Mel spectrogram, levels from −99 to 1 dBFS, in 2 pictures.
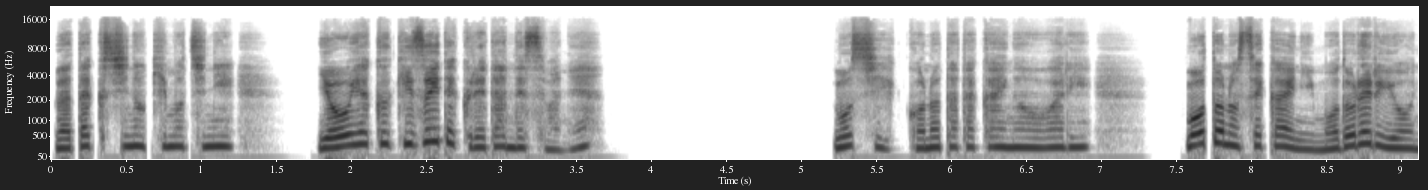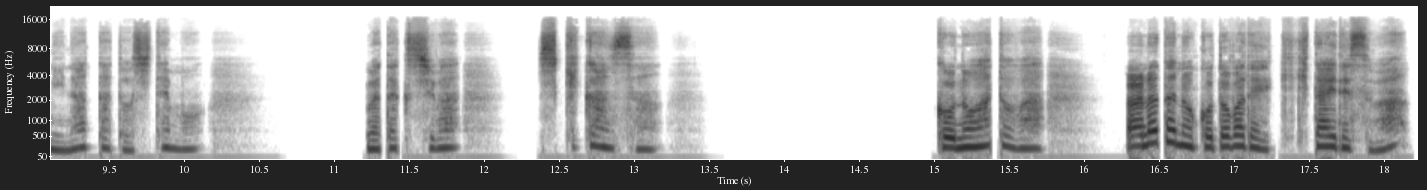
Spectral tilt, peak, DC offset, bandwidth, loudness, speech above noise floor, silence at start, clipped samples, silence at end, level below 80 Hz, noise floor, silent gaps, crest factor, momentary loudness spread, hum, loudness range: -2 dB/octave; -6 dBFS; under 0.1%; 17 kHz; -24 LUFS; over 65 dB; 0.05 s; under 0.1%; 0.1 s; -62 dBFS; under -90 dBFS; 3.84-5.21 s, 7.33-7.53 s, 10.67-11.19 s, 12.21-12.35 s, 13.59-14.98 s, 15.37-15.42 s; 20 dB; 13 LU; none; 6 LU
